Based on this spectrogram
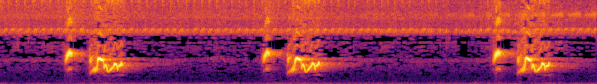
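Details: Sooty-headed bulbul calling to lure a rival: three short bright phrases, each a quick high note followed by a warbled, slurred flourish, repeated about every one and a half seconds over a quiet background.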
